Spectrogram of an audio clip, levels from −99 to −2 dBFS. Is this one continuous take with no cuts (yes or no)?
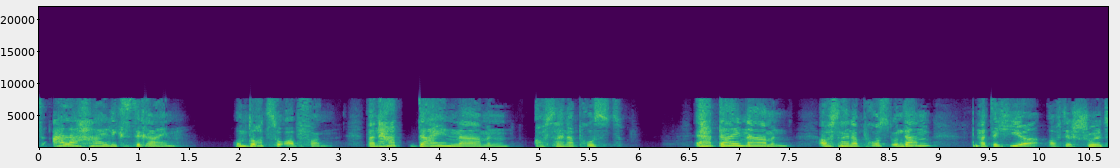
no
